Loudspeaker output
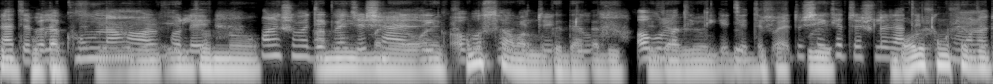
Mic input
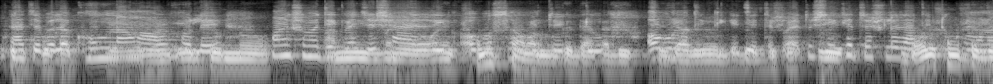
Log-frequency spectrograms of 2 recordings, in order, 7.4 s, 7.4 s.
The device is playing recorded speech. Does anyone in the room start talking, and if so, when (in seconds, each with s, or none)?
none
